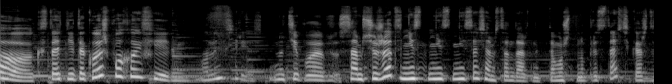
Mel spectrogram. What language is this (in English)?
Russian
